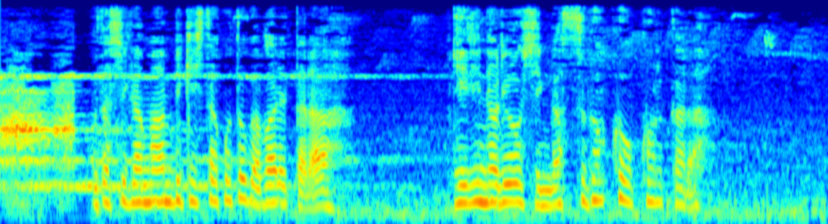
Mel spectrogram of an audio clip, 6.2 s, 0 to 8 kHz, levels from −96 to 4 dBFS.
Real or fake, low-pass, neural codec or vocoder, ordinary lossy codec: fake; 7.2 kHz; codec, 16 kHz, 16 kbps, FreqCodec, larger model; none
